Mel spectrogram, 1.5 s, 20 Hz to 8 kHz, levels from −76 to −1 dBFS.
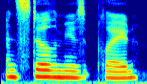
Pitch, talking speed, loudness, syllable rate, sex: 185 Hz, 205 wpm, -15 LUFS, 4.6 syllables/s, female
